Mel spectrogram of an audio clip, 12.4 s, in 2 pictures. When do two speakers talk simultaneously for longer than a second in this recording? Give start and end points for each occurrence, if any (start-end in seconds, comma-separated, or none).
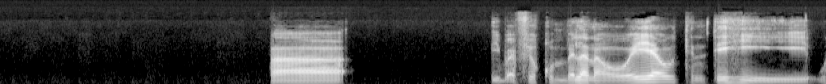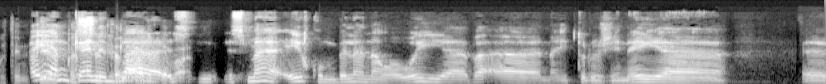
6.5-7.7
